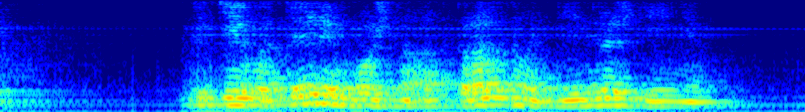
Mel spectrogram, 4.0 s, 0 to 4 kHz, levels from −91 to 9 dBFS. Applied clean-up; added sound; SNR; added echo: neural separator model SepFormer DNS4.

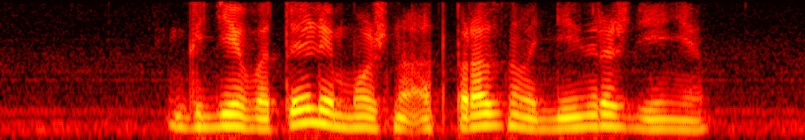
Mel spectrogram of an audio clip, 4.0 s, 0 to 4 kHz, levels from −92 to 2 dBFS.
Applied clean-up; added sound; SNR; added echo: none; none; none; none.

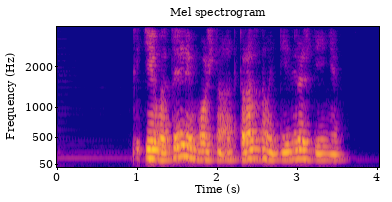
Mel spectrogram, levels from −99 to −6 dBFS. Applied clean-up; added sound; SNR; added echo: neural mask model DeepFilterNet 3.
